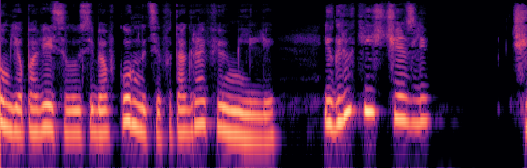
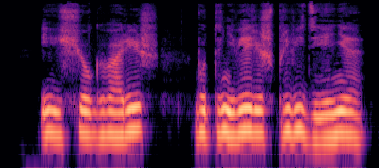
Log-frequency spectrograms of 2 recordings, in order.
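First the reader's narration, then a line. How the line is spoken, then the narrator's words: Muffled reply. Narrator (Russian): глухо отозвалась Соня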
